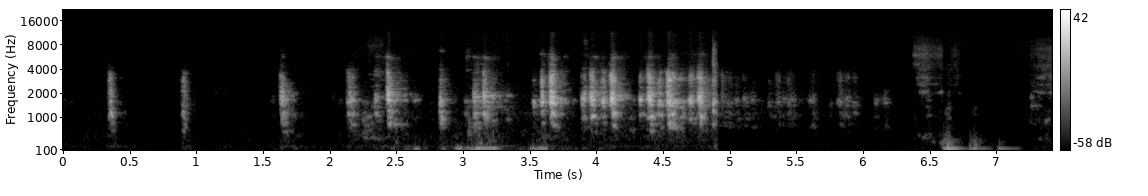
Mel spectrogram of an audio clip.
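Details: At a vernal pool in Maine in spring, wood frogs cluck in a soft chorus, likened to mallards: scattered clucks quicken into a dense quacking burst, then trail off over low thumps; the call is subtle and carries only a short distance.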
